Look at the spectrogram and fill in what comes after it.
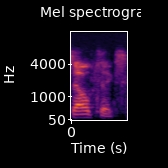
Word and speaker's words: Celtics: I'm pretty sure it's pronounced Celtics, guys. It's a basketball team. – And a soccer team. – No. – Or football team. Yeah. So I think it's not a hard C, I'm pretty sure.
